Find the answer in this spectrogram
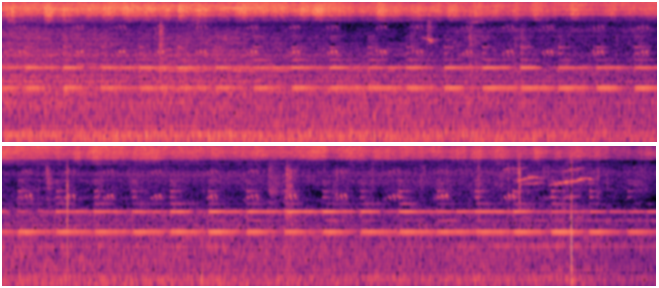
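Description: BNSF manifest freight train's cars rolling past on curved track, a steady rumble that slowly fades as the train draws away, with a thin steady high ringing over it. A sharp click sounds once near the end.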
